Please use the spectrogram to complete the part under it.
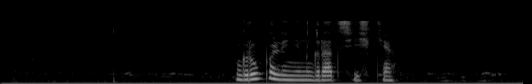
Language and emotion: Russian, neutral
